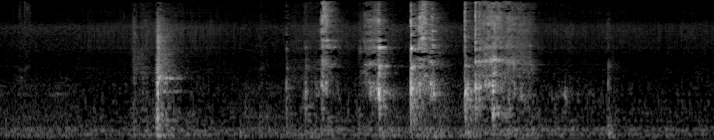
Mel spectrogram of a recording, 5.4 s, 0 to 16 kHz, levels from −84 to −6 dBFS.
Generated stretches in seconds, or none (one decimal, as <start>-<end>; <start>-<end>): 0.6-1.8; 2.2-2.9; 3.6-5.4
